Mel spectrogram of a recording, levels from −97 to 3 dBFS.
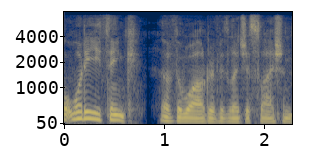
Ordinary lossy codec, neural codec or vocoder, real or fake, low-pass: Opus, 64 kbps; codec, 16 kHz, 4.8 kbps, FACodec; fake; 7.2 kHz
